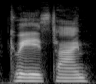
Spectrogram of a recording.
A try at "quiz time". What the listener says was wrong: That almost sounded like you said Chris time. Quiz time. Quiz is quiz.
